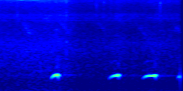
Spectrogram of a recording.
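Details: White-eared brown dove, or alimokun, near a cage trap: four short, soft, hollow coos with lengthening gaps at first, then closer together, against quiet background.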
